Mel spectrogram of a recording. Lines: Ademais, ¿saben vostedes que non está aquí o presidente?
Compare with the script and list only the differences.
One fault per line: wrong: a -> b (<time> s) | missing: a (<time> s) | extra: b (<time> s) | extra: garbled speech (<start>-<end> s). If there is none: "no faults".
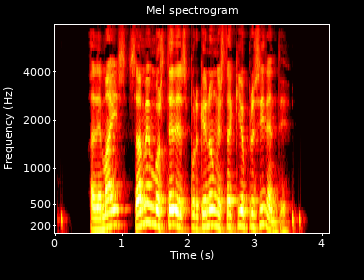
extra: por (2.0 s)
